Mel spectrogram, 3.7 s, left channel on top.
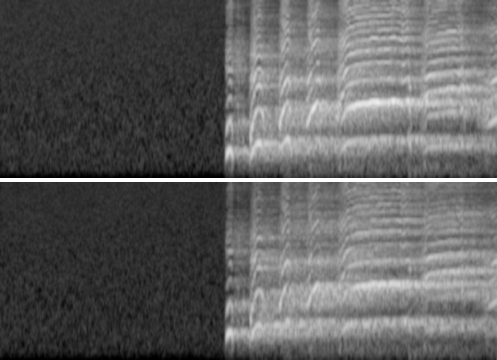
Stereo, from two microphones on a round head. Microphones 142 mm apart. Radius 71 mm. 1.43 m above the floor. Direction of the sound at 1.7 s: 40° left (ahead or behind).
